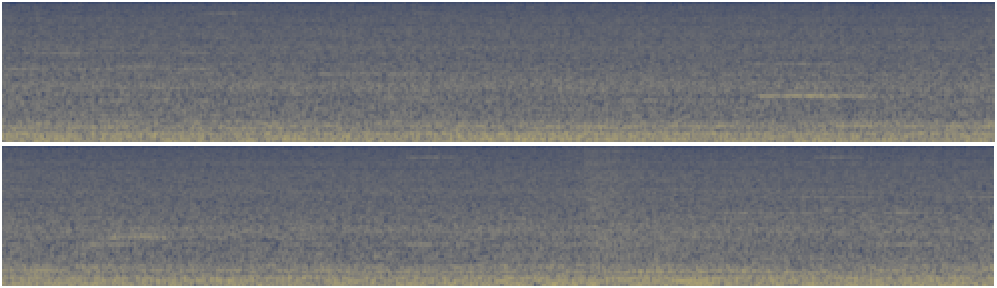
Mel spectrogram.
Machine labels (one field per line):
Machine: fan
